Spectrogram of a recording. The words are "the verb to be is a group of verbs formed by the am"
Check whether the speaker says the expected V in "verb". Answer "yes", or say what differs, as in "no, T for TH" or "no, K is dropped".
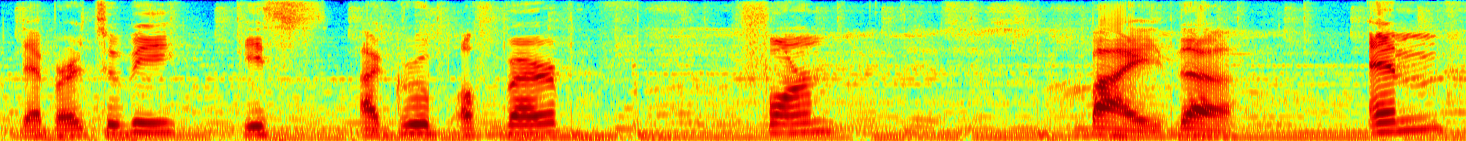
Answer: no, B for V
